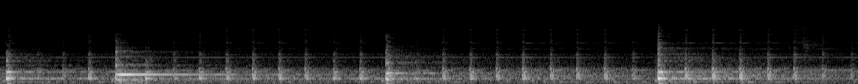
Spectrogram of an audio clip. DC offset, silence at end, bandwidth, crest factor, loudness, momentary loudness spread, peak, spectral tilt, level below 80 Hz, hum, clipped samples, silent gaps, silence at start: under 0.1%; 0 s; 5.6 kHz; 24 dB; -25 LUFS; 16 LU; 0 dBFS; -10 dB/octave; -48 dBFS; none; under 0.1%; none; 0 s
